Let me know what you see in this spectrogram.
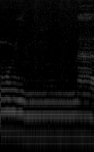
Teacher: ميم مشددة فيها الغنة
